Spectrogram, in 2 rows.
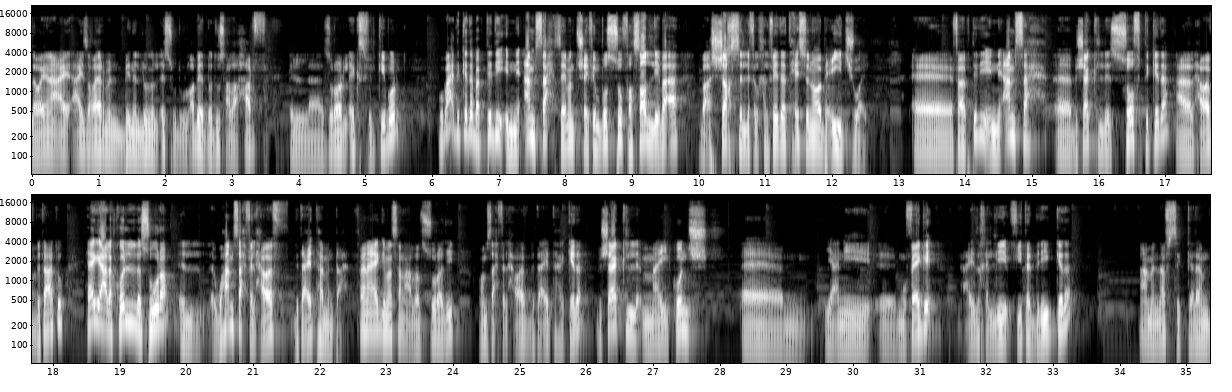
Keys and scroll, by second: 2.5 x, 9.2 space, 15.6 space, 24.3-24.9 [, 28.3 [, 28.4 ].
